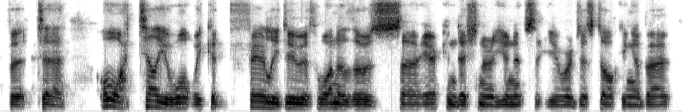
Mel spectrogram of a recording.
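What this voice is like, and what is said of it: Scottish accent. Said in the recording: “you'll gather from the accent that my origins are slightly further north from Edinburgh”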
